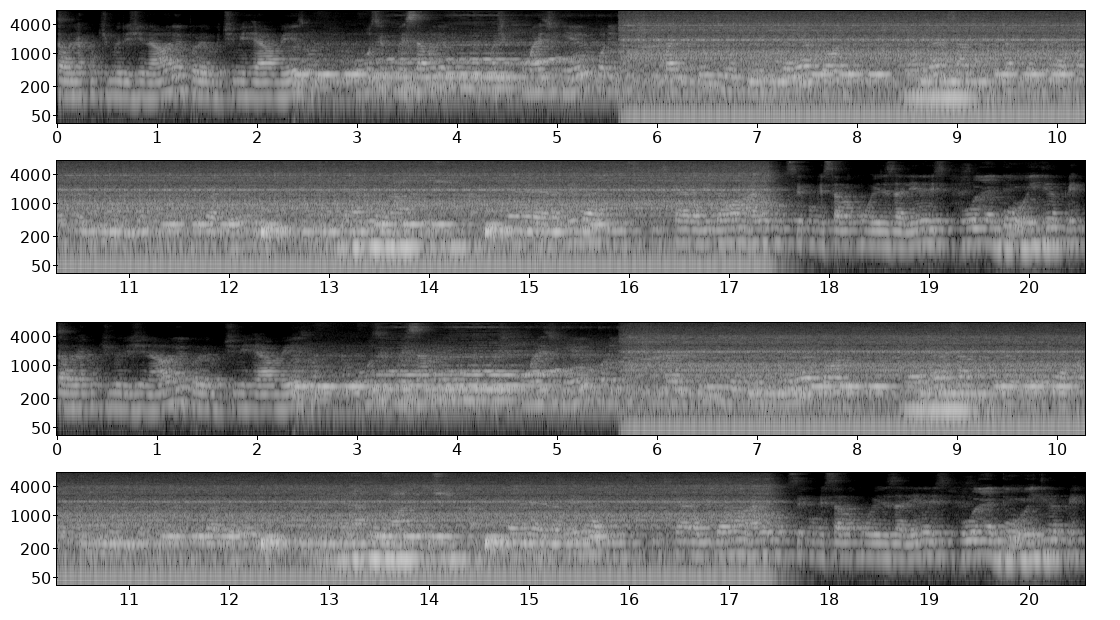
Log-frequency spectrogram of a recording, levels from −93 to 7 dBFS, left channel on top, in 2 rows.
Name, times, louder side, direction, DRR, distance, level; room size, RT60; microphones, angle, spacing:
voice 1, 0.0-8.0 8.5-14.0 14.7-19.3 19.7-20.5, left 1 dB, 80° left, 1 dB, 0.6 m, -33 dB
sound 1, 2.3-15.7, equal, 15° right, 0.4 m, -29 dB
Bus, 5.6-17.4, left 2 dB, 40° left, 0.5 m, -33 dB
voice 2, 8.4-9.3 12.8-14.6 19.3-20.2, right 1 dB, 45° right, -2 dB, 0.8 m, -28 dB
4.1 x 2.3 x 2.9 m, 0.86 s
head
